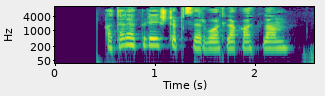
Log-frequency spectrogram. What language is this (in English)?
Hungarian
